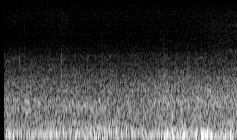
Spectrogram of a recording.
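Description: Steady low rumble of outdoor background noise, with a faint steady hum above it.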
